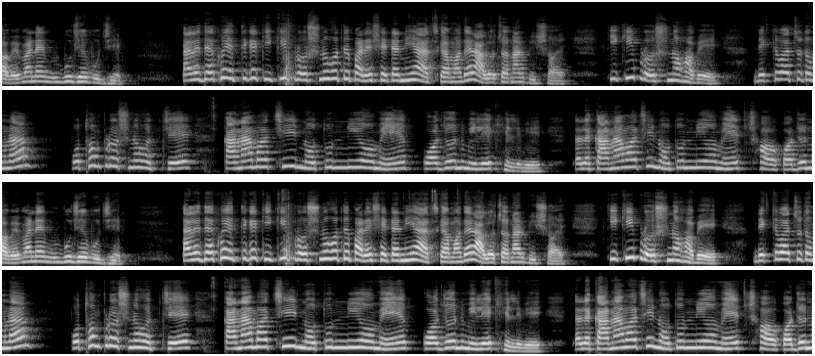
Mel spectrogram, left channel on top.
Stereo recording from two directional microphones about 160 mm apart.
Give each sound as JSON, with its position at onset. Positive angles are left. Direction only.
{"t": 0.0, "sound": "a woman's voice", "side_deg": -25}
